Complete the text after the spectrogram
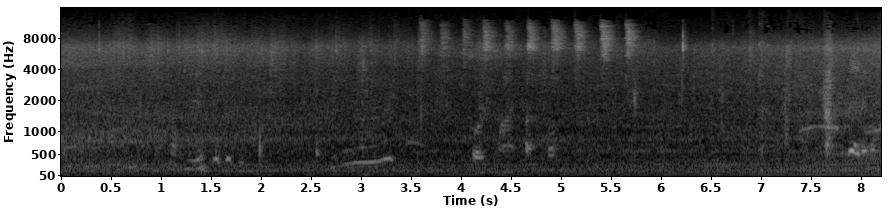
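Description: A baby monkey squeals and cries in short high calls nearby.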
